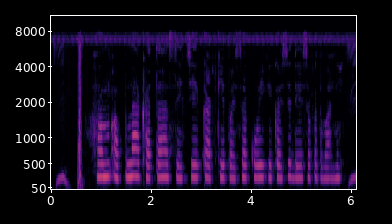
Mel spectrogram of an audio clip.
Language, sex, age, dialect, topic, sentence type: Bhojpuri, female, 25-30, Southern / Standard, banking, question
